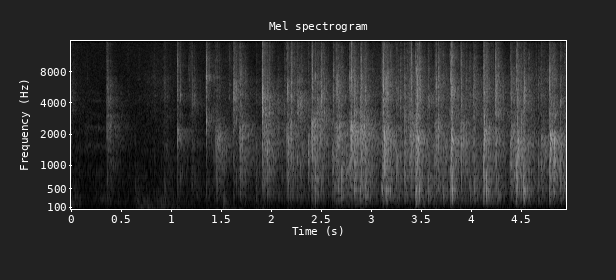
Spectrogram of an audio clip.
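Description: An audience applauds at the end of a panel discussion. Scattered claps build into dense, sustained clapping from many hands, with no talking.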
